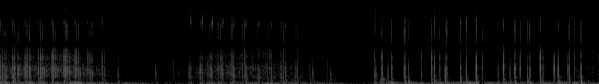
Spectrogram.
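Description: A fingernail scratches across the hexagonal stone tiles of a gemstone hot stone pillow, producing rapid, irregular scratchy clicks with bright, crisp ticks over a steady low hum. The scratching is busiest at the start, thins to quieter rustling in the middle, and then returns louder and denser toward the end.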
